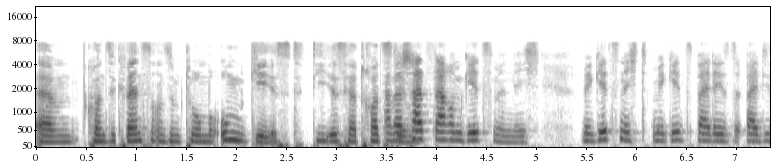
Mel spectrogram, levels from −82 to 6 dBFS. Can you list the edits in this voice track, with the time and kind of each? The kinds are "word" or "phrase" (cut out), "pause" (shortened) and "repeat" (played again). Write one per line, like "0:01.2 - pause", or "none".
none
